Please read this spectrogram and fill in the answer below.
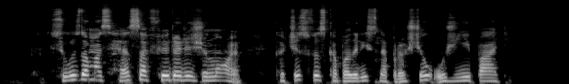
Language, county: Lithuanian, Vilnius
